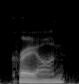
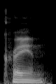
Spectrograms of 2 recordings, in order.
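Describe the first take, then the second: First: Crayon said as cray-on, two syllables, second rhymes with dawn. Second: Crayon squeezed into one syllable, cran. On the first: Showing the quiz how she says crayon, in two syllables. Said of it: "Two syllables". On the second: Showing the quiz the other way to say crayon, one syllable. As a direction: Crayon clipped to a single syllable. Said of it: "One syllable". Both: Shown as a demonstration.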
